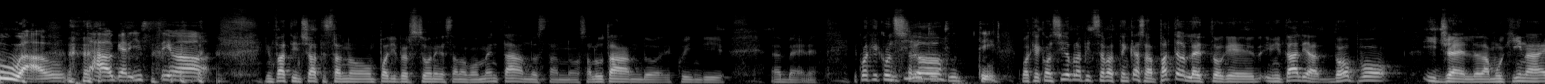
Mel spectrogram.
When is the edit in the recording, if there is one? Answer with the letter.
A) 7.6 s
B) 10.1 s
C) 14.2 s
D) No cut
C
